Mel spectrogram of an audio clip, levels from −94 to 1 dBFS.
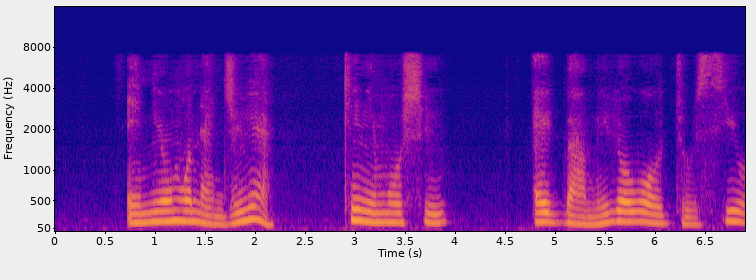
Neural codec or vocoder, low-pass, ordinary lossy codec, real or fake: codec, 16 kHz, 1.1 kbps, Voila-Tokenizer; 7.2 kHz; none; fake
